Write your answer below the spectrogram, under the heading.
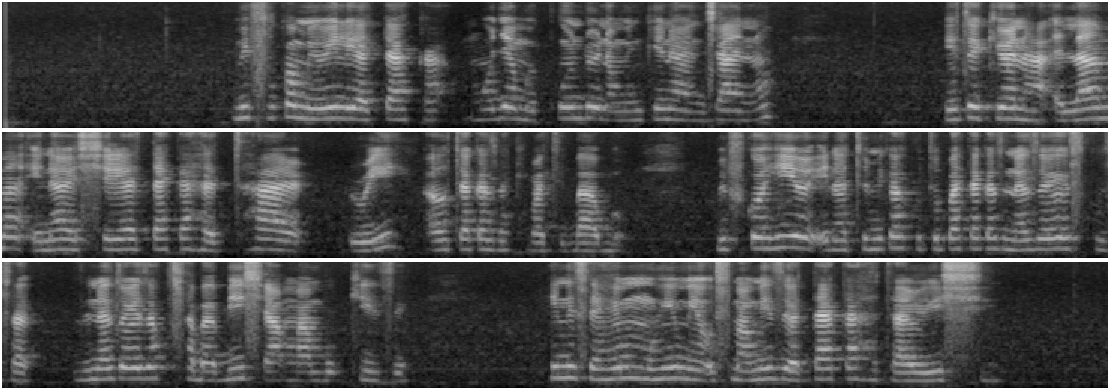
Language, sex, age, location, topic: Swahili, female, 18-24, Dar es Salaam, government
